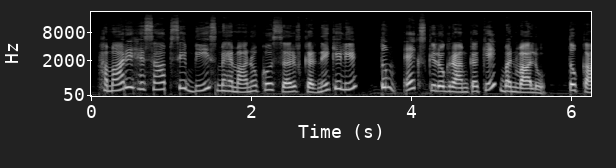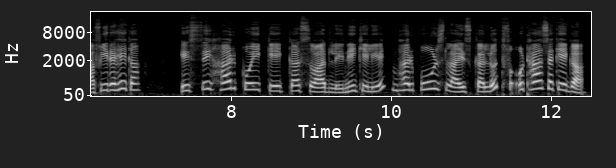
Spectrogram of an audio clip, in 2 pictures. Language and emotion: Hindi, happy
